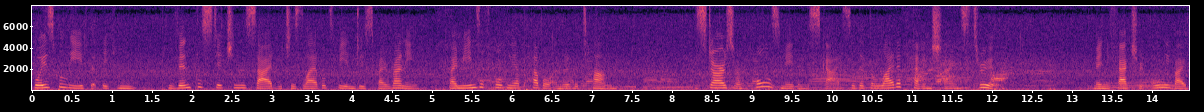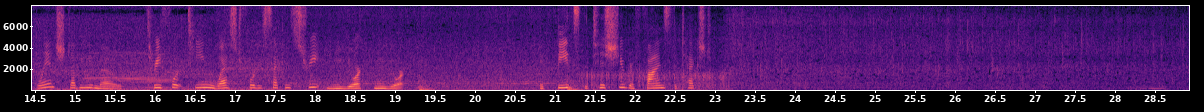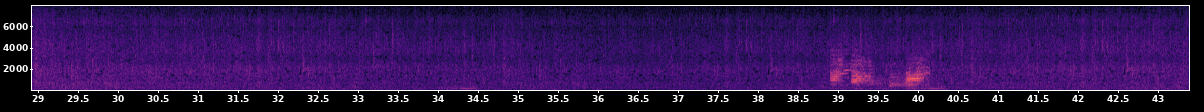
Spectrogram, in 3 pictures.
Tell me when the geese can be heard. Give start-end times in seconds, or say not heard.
11.0-12.3, 38.9-40.2.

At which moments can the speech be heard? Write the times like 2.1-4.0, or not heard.
0.0-7.3, 8.2-12.2, 13.2-19.1, 20.8-23.0.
